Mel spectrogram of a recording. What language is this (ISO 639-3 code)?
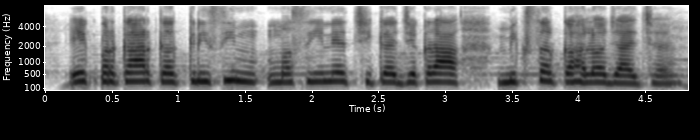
mai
